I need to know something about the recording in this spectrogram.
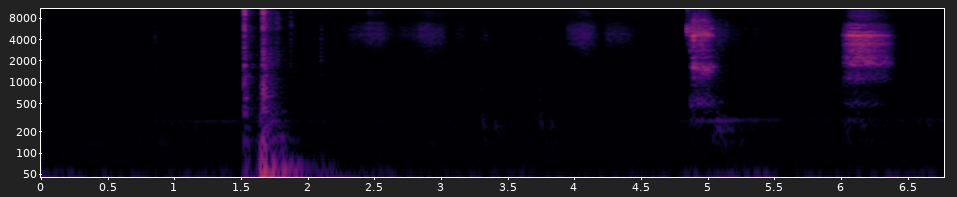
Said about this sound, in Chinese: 过来，关门。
